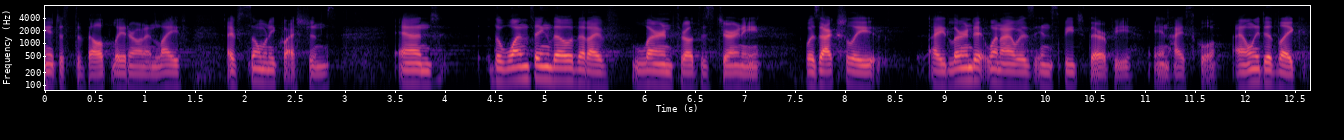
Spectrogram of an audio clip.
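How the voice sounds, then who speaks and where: A man's smooth, low-leaning voice, touched with vocal fry and a little brightness, carries through a large reverberant room. He's giving an earnest, conversational sermon with personal testimony, an informal preacher who stutters slightly.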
